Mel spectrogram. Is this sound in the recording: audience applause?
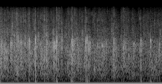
yes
